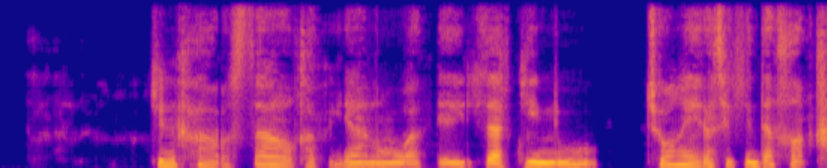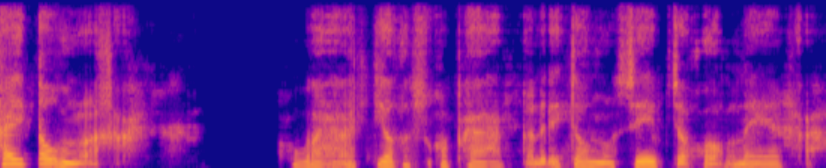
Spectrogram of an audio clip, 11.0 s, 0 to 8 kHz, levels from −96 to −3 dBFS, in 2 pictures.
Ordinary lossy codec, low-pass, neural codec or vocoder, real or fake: none; none; codec, 16 kHz, 1 kbps, FunCodec, trained on LibriTTS, 50 frames a second; fake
